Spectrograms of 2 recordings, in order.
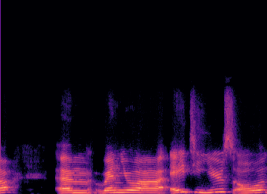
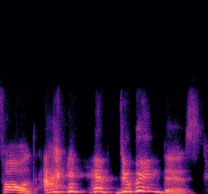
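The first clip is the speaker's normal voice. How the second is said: celebratory mock pride; 4 semitones higher, 4 dB louder, slower than usual. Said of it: "do a party ... and say".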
